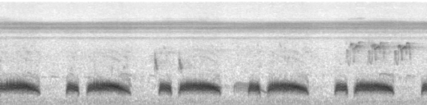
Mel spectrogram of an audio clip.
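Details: Wild spotted dove giving a medium-pitched voice: mellow, low hooting coos in pairs, a short note then a long drawn, slightly falling coo, repeated about once a second; faint chirps of other birds higher up and a steady hiss behind.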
